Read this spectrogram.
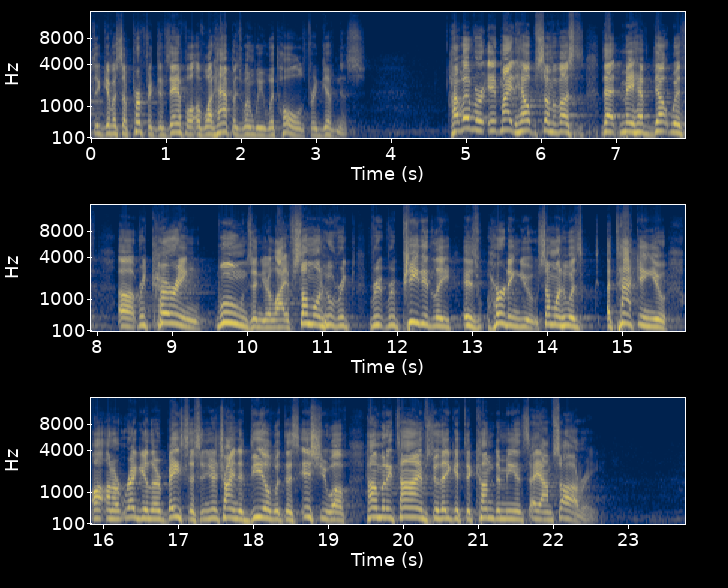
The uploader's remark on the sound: a service recording from Connect Point UPC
